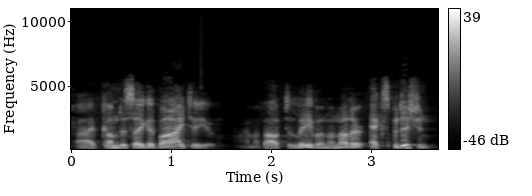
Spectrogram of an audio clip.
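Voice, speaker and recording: Earnest young heir, animated voice. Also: male voice, medium pitch, fast talker, soft background music. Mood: cheerful, polite. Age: young adult. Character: earnest, defiant young gentleman explorer, a wealthy heir. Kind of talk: 1940s-50s American radio acting. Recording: muffled vintage radio recording.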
